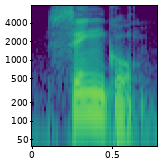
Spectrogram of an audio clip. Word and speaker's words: cinco: pronounced with it's vowels okay so 4 is pronounced as cuatro now let's see five 5 is called Cinco and as we know earlier that I make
